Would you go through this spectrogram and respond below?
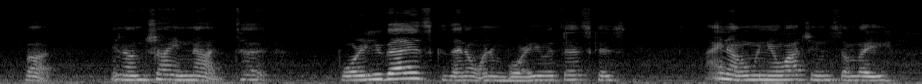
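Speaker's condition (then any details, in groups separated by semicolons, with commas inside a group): Cerebral palsy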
